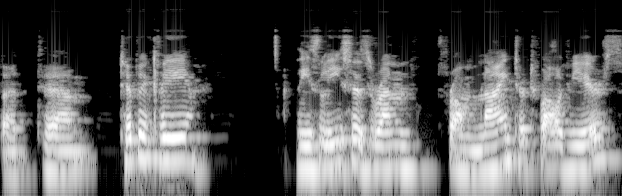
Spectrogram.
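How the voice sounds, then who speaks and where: With a German accent and a fairly high pitch, a man speaks at a very slow pace with long, frequent pauses and ordinary pitch variation. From Germany. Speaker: forest economist. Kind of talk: interview.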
